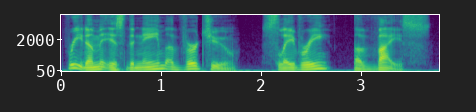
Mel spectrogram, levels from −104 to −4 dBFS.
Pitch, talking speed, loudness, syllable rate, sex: 110 Hz, 145 wpm, -21 LUFS, 4.0 syllables/s, male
